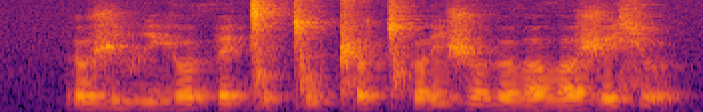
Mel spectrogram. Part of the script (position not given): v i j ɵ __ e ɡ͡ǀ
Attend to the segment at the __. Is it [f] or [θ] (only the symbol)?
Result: θ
